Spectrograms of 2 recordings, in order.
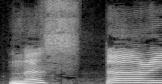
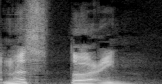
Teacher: Jadi tidak boleh ta ditebalkan karena ta termasuk huruf tarqiq, huruf yang tipis. Ta, ujung lidah berada di usul thanaya, di pangkal gigi seri atas. Dengan posisi lidah istifal, yaitu posisi lidahnya berada di bawah, tidak terangkat.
